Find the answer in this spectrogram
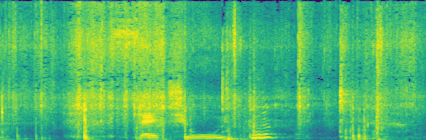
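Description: Clear plastic bags on polycarbonate cups crinkling and rustling as the wrapped cups are lifted and handled, with scattered light clicks and knocks.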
